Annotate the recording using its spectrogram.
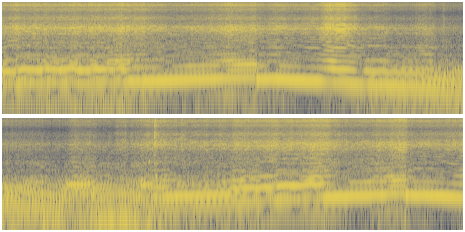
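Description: A race car engine roars loudly from inside the cabin, revving up and down through the gears.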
